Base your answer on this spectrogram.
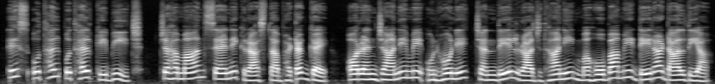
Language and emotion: Hindi, neutral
